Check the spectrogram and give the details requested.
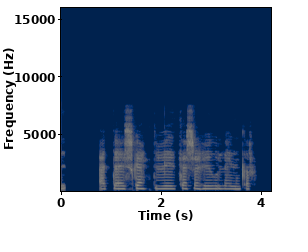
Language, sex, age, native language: Icelandic, male, 12, Icelandic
